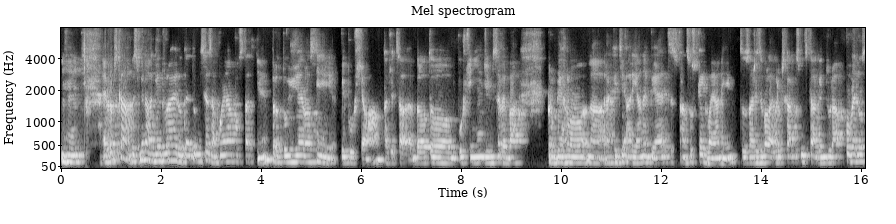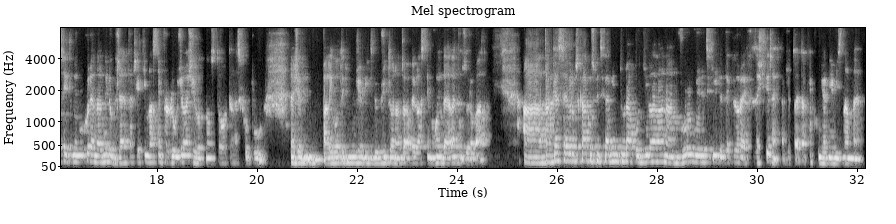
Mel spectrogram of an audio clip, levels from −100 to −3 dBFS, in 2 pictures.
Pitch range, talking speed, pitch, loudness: 120-145 Hz, 150 wpm, 130 Hz, -19 LUFS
